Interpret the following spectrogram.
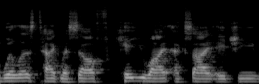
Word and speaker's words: Kui He: Tag myself, Kuixihe, which is pronounced Kuisihe, depending if you're American or not, because my name in Chinese is totally different.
